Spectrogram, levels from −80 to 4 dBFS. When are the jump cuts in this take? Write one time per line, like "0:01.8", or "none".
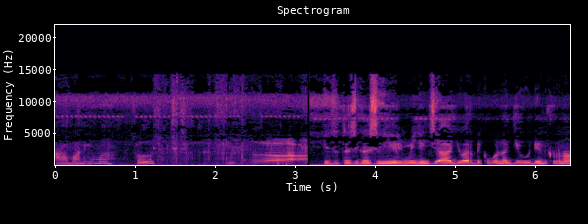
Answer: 0:03.2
